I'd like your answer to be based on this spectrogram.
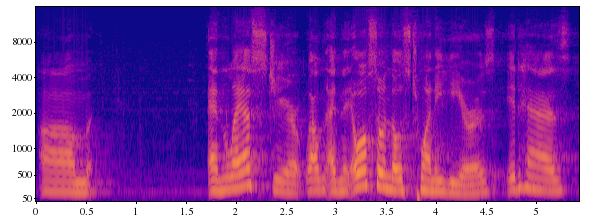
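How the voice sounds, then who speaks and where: A woman's voice: mid-range voice, takes it slowly. A woman in her fifties giving a chatty, self-deprecating speech at a gala, speaking to the crowd from a podium. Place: banquet hall.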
